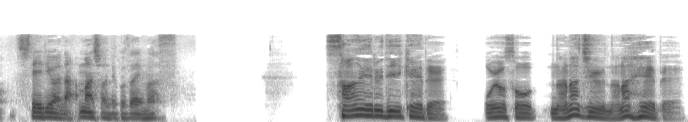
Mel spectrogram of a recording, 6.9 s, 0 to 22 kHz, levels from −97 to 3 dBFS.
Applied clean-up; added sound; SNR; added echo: neural mask model Resemble Enhance denoiser.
